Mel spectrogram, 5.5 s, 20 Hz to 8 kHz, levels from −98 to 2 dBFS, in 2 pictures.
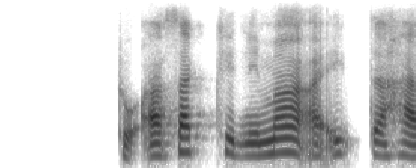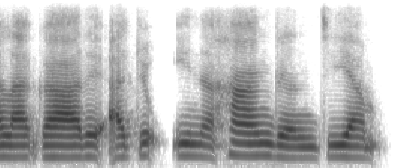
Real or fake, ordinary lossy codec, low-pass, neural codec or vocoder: fake; Opus, 24 kbps; 7.2 kHz; codec, 16 kHz in and 24 kHz out, 0.9 kbps, LongCat-Audio-Codec, fine tuned four codebook decoder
